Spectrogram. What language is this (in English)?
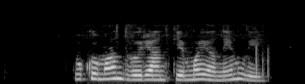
Mari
